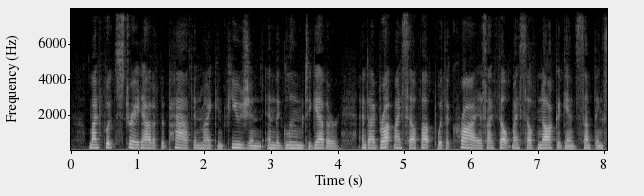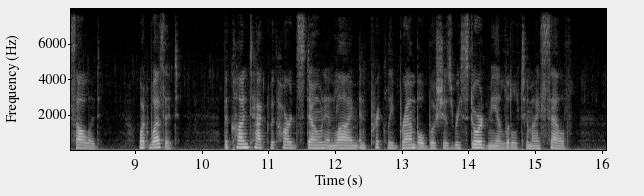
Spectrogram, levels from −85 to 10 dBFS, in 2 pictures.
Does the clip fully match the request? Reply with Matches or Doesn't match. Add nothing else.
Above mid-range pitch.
Doesn't match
